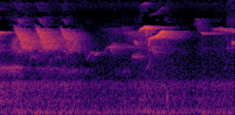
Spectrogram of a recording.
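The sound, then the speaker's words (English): Several birds sing high, bright chirping phrases that overlap continuously in a small remnant forest during the day, with a soft woodland ambience underneath and no voices present. “The birds are singing in this day.”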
